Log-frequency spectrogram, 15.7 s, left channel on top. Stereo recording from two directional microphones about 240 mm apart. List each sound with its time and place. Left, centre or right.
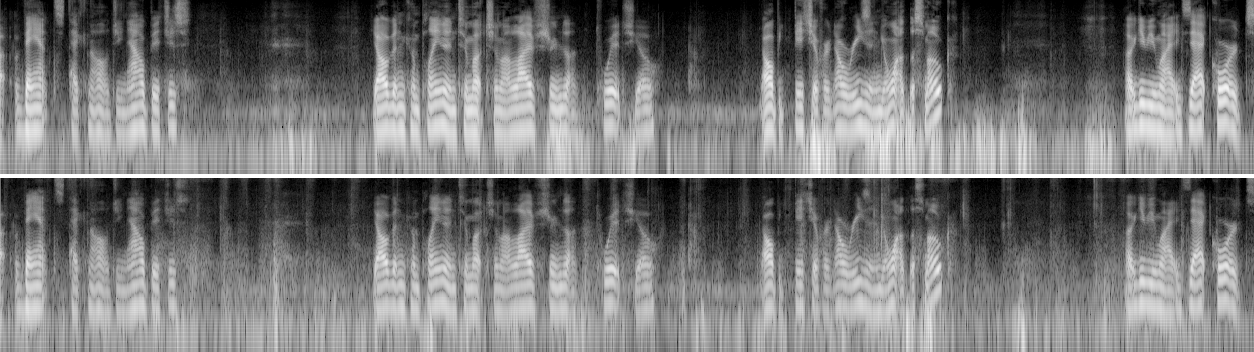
0.0 s speech: left
0.9 s speech: left
4.6 s speech: left
7.6 s speech: left
9.5 s speech: left
14.0 s speech: left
